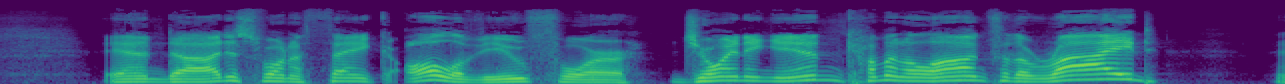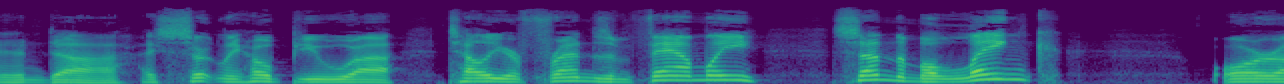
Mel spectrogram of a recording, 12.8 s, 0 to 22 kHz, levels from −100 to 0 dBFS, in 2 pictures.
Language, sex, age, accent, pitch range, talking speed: English, male, 40-59, American, 135-200 Hz, 165 wpm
